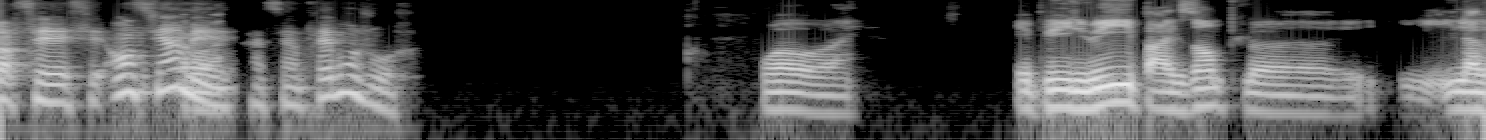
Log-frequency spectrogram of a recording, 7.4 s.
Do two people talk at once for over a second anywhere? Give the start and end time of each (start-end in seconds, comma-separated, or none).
none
